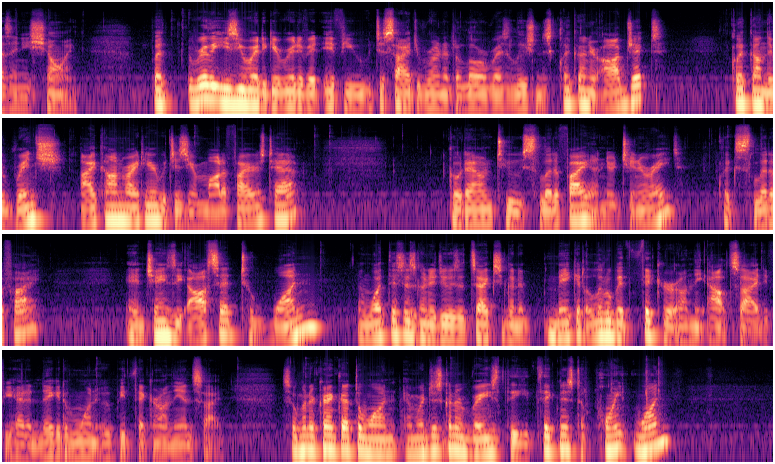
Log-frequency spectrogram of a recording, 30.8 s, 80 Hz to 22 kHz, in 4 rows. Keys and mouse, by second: 1.5-5.9 drag, 9.3-12.6 drag, 18.4-24.8 drag, 25.3-27.1 drag, 27.3-30.8 drag.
